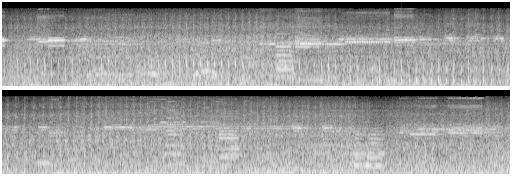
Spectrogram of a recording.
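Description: Loud street crowd noise, many voices at once, with vehicle horns tooting and vehicle engines running.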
